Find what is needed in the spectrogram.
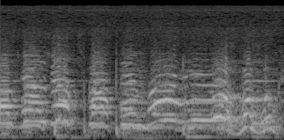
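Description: Hillbilly song on an old cartoon soundtrack: a voice singing in a warbling, yodel-like style over musical accompaniment.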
